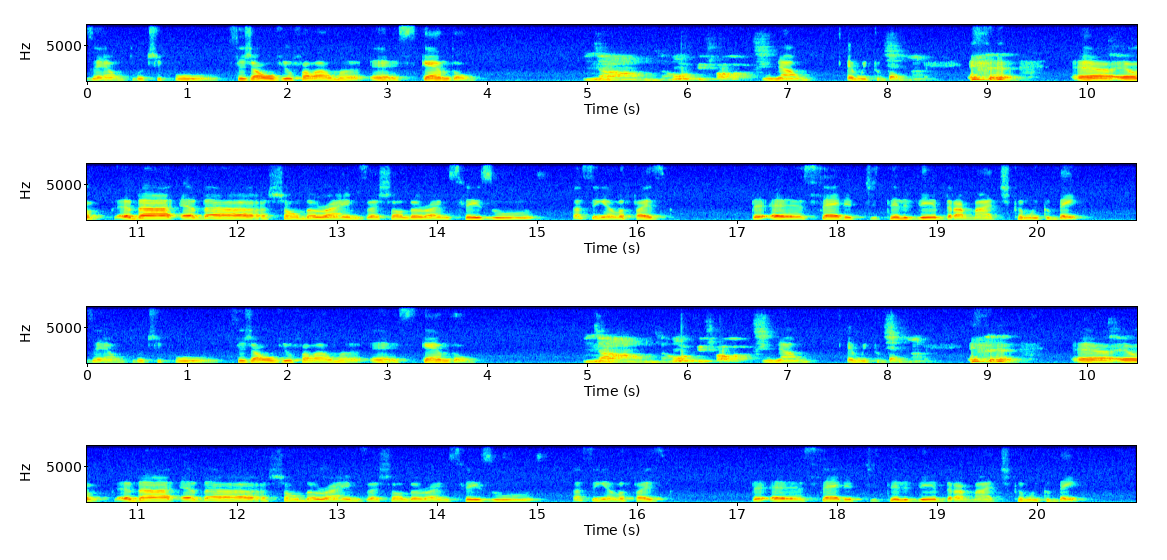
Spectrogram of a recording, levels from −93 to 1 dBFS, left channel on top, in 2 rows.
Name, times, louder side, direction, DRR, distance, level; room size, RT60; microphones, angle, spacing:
voice 1, 0.0-3.9 6.8-7.2 7.6-8.2 8.8-9.4 9.9-15.0 15.4-16.3 17.2-20.4, left 3 dB, 30° left, 0.5 m, -24 dB
voice 2, 5.0-6.8 8.0-8.4 9.0-9.3, right 1 dB, 20° right, 1.9 m, -29 dB
10.5 x 8.4 x 4.3 m
head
